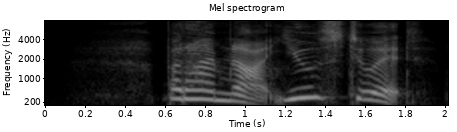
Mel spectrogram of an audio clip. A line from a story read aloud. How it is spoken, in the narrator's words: pleaded poor Alice in a piteous tone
